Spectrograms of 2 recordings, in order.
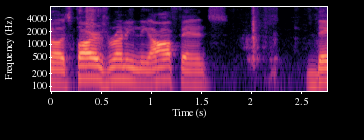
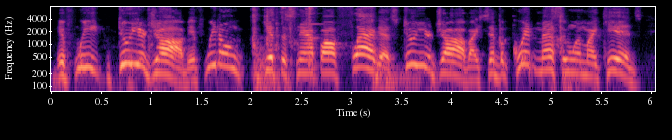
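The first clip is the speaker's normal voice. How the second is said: angry yelling; 8 semitones higher than usual. Retold or imitated. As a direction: let the anger climb to a yell. Continues yelling at ref.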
